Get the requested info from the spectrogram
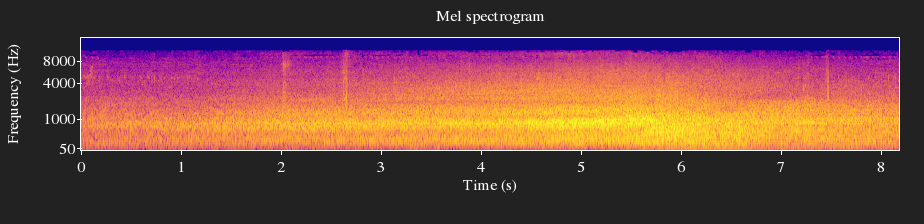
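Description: A vehicle driving past on a paved road: its tyre and engine noise build to a peak about five seconds in, then fade as it moves away.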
